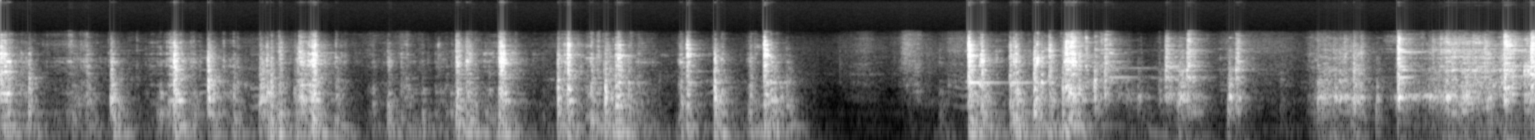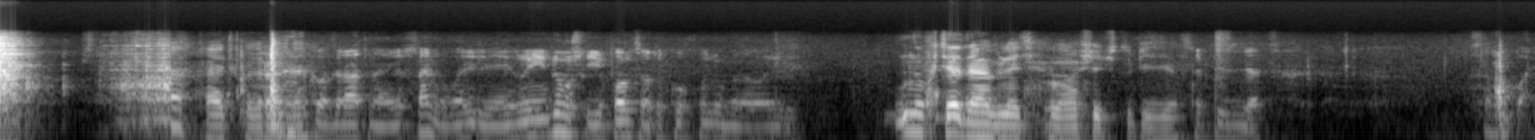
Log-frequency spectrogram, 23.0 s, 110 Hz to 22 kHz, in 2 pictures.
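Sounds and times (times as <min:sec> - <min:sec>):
metal tools clattering: 0:07.1 - 0:12.0.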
